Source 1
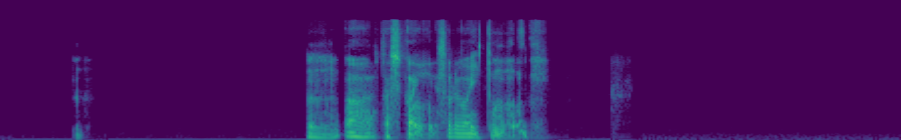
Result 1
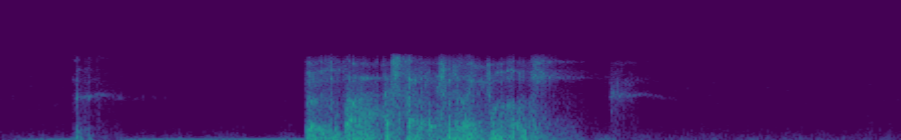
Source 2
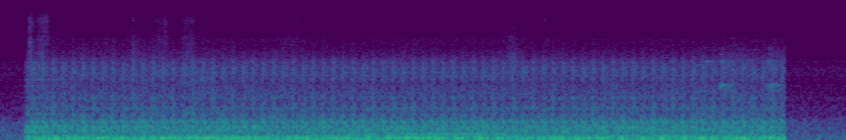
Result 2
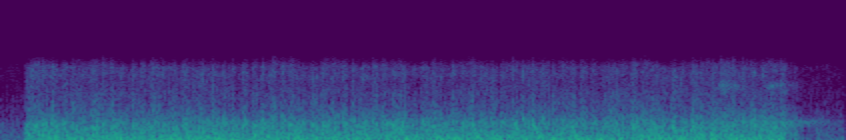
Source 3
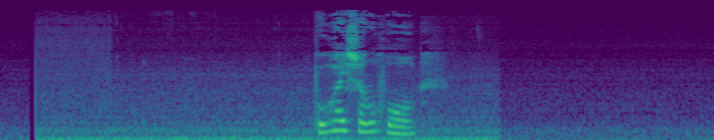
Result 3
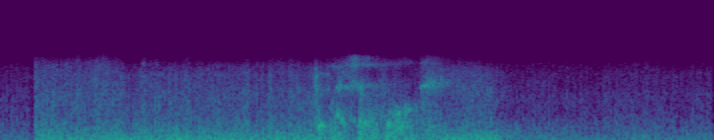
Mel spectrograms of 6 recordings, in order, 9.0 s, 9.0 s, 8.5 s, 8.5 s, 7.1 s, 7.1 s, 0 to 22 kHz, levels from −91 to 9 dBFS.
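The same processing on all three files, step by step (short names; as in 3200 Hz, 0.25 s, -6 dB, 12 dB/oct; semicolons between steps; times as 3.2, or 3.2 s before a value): LPF 2900 Hz 24 dB/oct; compressor 6:1, threshold -32 dBFS; resonator 130 Hz, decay 1.2 s, harmonics all, mix 80%; echo 0.119 s -10.5 dB; LPC vocoder at 8 kHz whisper; record warp 33 1/3 rpm, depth 100 cents; gain +11.5 dB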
